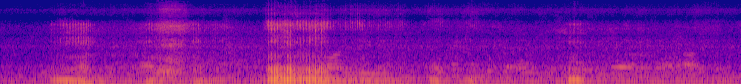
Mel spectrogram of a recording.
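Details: Dog snoring during an afternoon nap: irregular soft snorting snores with one louder rattling breath.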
